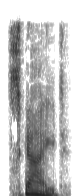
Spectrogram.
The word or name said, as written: skite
